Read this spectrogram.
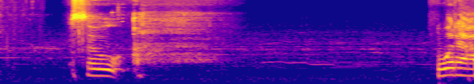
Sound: sigh

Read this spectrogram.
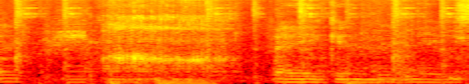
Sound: snoring

